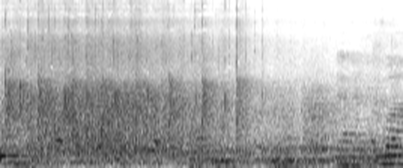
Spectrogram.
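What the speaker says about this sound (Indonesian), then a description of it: "kita berikan tepuk tangan dulu" Steady, dense applause from a church congregation at a civil servants' worship service, sustained and full, with some voices mixed in underneath.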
